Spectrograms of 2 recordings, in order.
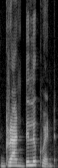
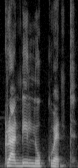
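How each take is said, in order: First: The stress is on the 'dil' syllable. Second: The stress is not on the 'dil' syllable. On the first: The speaker calls it right. "the stress is coming on the dill part of it" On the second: The speaker calls it wrong. "not grandiloquent"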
